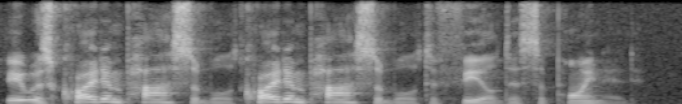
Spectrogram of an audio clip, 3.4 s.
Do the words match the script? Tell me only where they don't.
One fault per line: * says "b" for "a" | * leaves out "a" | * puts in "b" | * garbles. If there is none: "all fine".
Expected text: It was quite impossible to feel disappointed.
* puts in "quite impossible"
